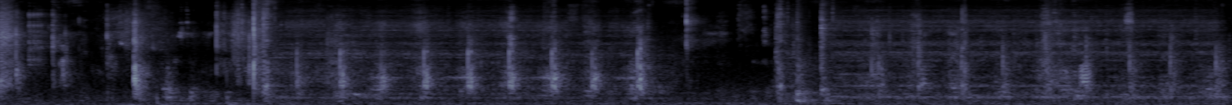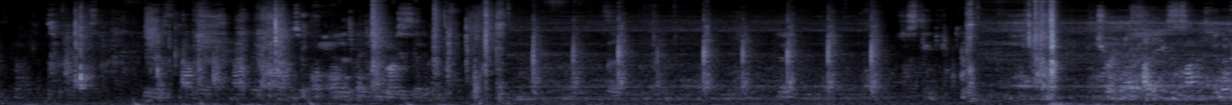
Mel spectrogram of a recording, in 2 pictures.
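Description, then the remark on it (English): A blackboard is erased with repeated brisk rubbing strokes during a break in a lecture, then heavy blackboards rumble and clatter as they are moved along their tracks, continuing in bursts with short pauses. “I drink some water, erase the blackboard, well, move the blackboards around, and you can think if you have questions, and then we'll”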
